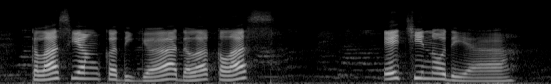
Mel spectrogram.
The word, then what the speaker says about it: Echinoidea: Kelas yang ketiga adalah kelas Echinodea. Kalau kalian kuliah nggak gitu bacanya ya. Echinoidea. Nah, gitu tulisannya, tapi kalau bacanya Echinode.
